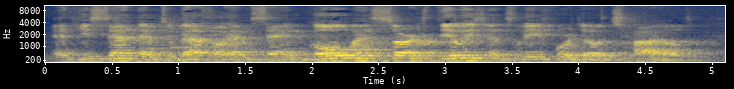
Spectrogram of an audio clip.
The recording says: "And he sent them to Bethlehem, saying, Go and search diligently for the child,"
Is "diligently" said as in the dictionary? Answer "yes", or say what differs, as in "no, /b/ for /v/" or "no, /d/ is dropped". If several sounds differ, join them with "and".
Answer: yes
